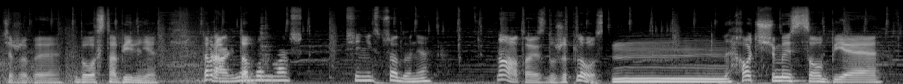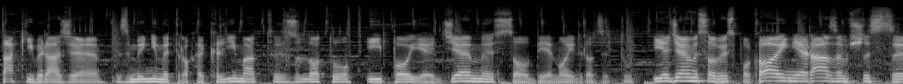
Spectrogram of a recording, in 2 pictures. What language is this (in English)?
Polish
